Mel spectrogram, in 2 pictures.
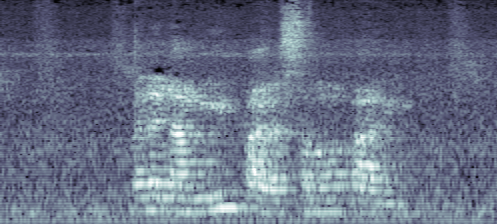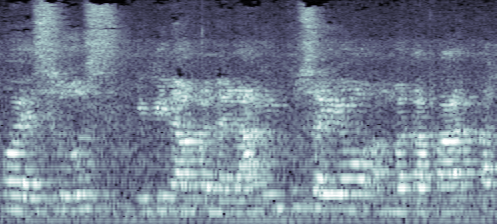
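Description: A middle-aged woman reads aloud calmly into a microphone.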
